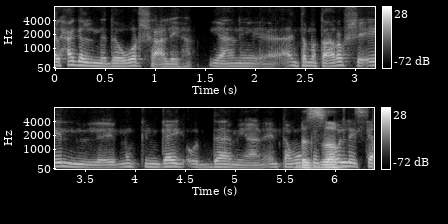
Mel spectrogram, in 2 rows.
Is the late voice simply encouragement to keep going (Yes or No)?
Yes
